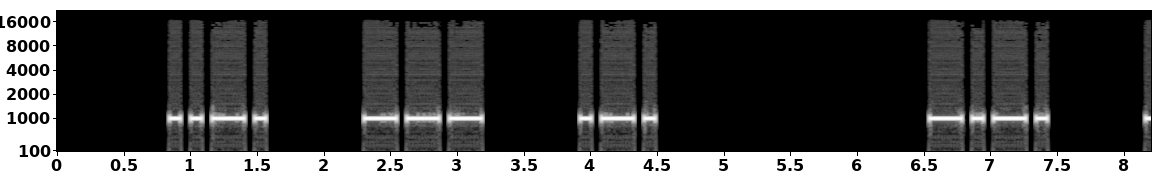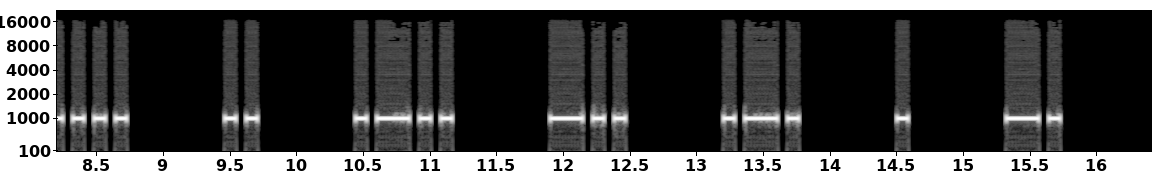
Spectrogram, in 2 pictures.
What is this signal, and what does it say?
Morse code, heard as a keyed tone, about 15 wpm, spaced as for 8 wpm, 1000 Hz. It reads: FOR CHILDREN
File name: qotdfiles / 8wpm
